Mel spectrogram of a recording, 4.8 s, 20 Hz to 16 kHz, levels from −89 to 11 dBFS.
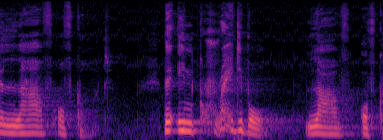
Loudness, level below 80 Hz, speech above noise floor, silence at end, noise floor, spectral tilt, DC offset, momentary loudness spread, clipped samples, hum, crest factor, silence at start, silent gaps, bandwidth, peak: -32 LUFS; -68 dBFS; 31 dB; 0 s; -63 dBFS; -6 dB/octave; under 0.1%; 14 LU; under 0.1%; none; 20 dB; 0 s; none; 16 kHz; -12 dBFS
